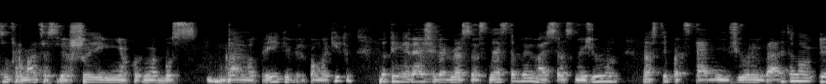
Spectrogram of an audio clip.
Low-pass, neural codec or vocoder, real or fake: 7.2 kHz; codec, 44.1 kHz, 3.4 kbps, Pupu-Codec; fake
